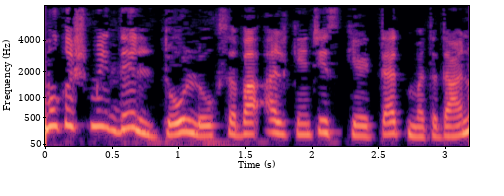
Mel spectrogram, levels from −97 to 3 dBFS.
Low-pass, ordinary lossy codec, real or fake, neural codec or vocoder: none; none; real; none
